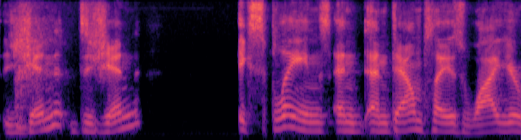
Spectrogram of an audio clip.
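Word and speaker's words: Dhejne: Cecilia, her last name is pronounced Dejen.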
